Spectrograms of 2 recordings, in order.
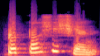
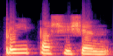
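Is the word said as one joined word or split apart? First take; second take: joined; split apart. First: The word is said as one joined word. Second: The word is said split into two parts. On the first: The speaker calls it right. "இவை இரண்டையும் சேர்த்து நாம் ஒரு சொல்லாக preposition என்றுவாறுதான் உச்சரிக்க வேண்டும்" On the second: The speaker calls it wrong. "சொல்ல கூடாது"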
